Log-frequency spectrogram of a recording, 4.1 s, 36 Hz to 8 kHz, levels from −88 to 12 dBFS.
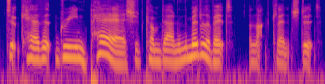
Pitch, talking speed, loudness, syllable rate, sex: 175 Hz, 265 wpm, -18 LUFS, 5.5 syllables/s, female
